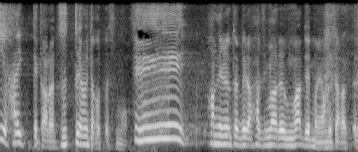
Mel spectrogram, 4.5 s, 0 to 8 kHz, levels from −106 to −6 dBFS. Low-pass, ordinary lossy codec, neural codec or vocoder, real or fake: 7.2 kHz; none; codec, 16 kHz in and 24 kHz out, 1.1 kbps, FireRedTTS-2 codec; fake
